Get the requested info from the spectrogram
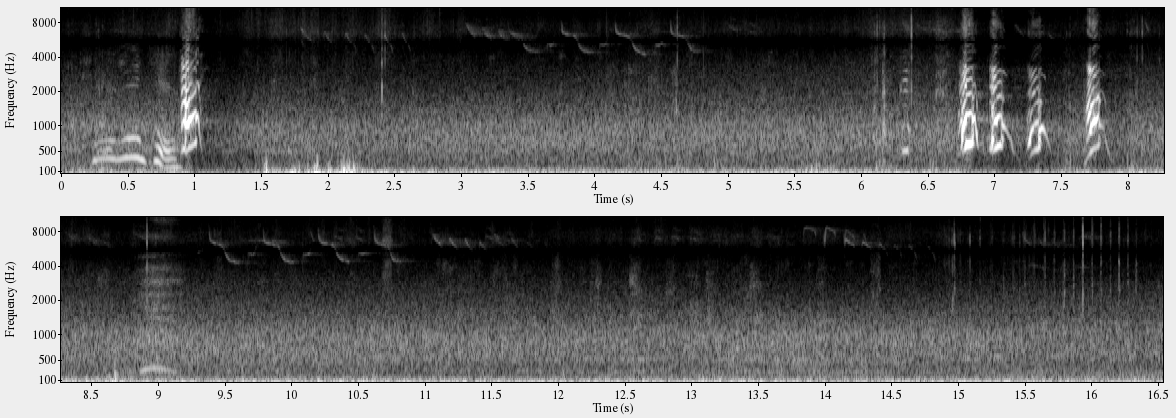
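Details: Dog barking during outdoor play among several dogs at training and boarding kennels in Worcestershire countryside: a sharp bark, then a short burst of three or four barks, with a person calling out and faint bird chirps behind.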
